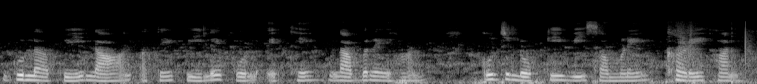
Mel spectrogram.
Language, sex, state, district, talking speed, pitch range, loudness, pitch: Punjabi, female, Punjab, Pathankot, 120 wpm, 175-200 Hz, -18 LUFS, 185 Hz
